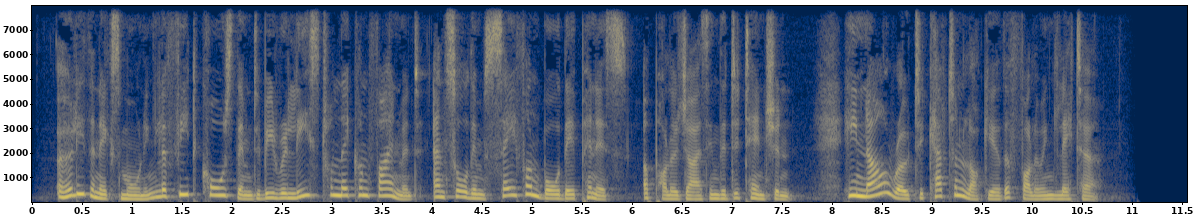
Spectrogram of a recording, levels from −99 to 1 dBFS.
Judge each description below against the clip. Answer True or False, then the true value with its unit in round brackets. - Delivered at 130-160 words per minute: False (170 wpm)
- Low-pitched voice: False (185 Hz)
